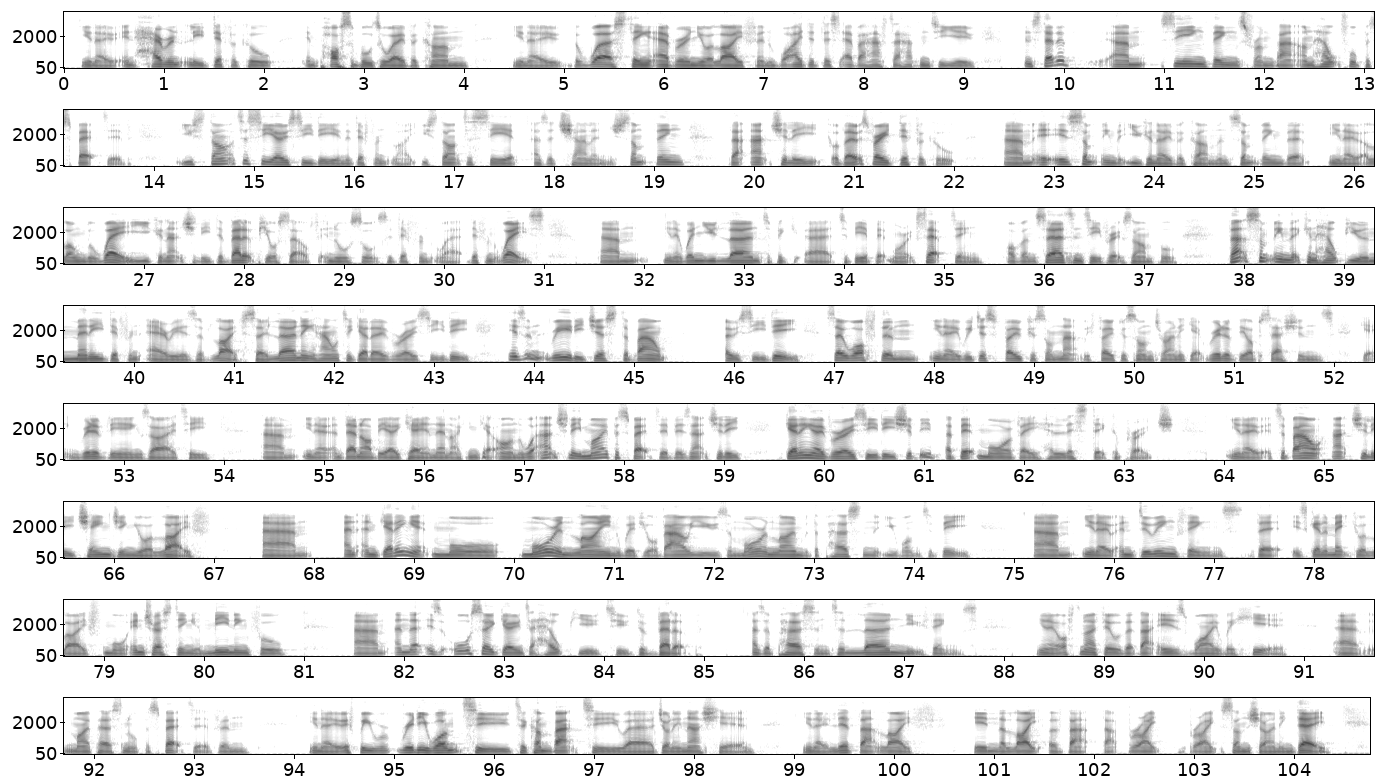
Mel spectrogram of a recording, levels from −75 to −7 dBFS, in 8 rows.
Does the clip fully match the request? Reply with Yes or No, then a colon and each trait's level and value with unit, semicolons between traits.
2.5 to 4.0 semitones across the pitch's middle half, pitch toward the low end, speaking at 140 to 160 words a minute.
No: average, 3.5 semitones; very low, 95 Hz; average, 170 wpm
